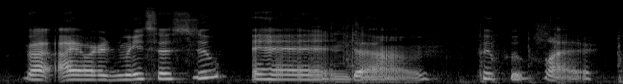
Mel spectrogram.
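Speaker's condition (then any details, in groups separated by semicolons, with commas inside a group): Cerebral palsy, mild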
